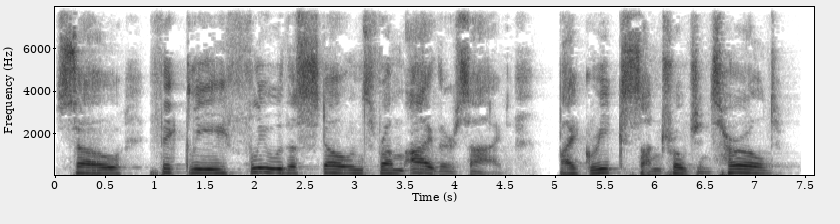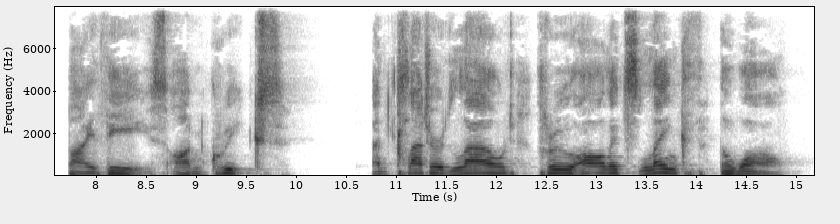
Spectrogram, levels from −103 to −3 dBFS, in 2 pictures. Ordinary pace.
No: slow, 105 wpm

